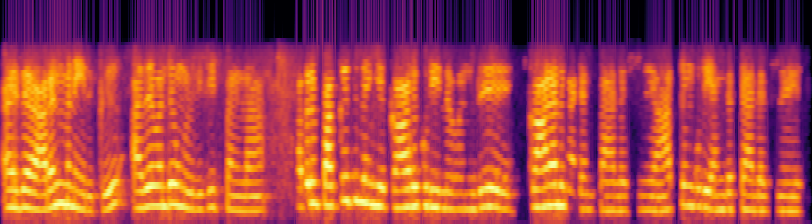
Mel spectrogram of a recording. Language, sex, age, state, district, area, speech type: Tamil, female, 18-30, Tamil Nadu, Sivaganga, rural, conversation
